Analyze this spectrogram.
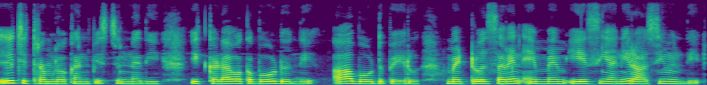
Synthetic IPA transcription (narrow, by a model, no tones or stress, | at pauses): iːt͡ʃit̪ɾɐmlo̞ːkɐnipist̪unːɐd̪iːkːɐɽɐɔkɐbo̞ːɾɖund̪i | aːboːɾɖpeːɾumeʈɾo̞ːlseʋenḛme̞meːsiɐniɾaːsiund̪i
